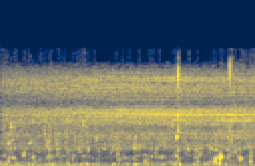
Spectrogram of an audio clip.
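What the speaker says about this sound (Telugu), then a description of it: "ఇక్కడ నుండి లోపల నుండి వాటర్ సౌండ్ వస్తుందండి" Water trickles faintly inside a rock in a forest, a quiet, uneven dribbling with small splashes against a soft background hiss.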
